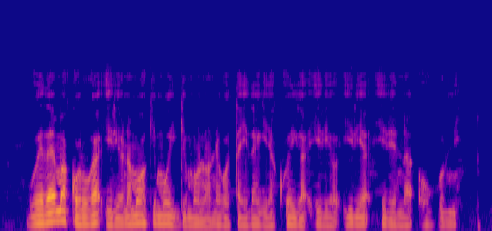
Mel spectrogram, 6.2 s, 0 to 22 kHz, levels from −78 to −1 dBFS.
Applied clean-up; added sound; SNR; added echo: none; none; none; none.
